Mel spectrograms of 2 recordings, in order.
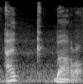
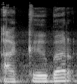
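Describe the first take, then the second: First: The k sound has no echoing bounce. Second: The k sound has an echoing bounce. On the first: The speaker calls it right. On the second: The speaker calls it wrong.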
